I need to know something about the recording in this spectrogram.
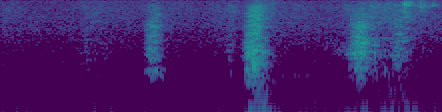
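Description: Near silence, broken by three faint, brief scuffs as a person moves and settles into place.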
